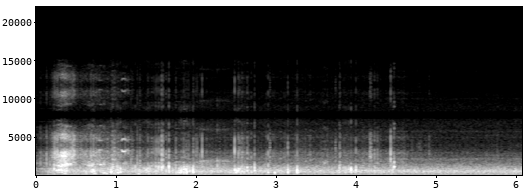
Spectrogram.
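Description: Skis sliding and scraping over snow, a steady rough hiss dotted with small crackles.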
